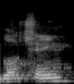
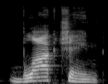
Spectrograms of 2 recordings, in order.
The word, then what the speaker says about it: blockchain: using blockchain to conf look at how he says blockchain that is not how you pronounce a stress a va like look how small it is an opportunity using blockchain using blockchain bl right at the maybe maybe he's pronouncing the vowel but he is not pronouncing it in a way that's stressed there's no way that could ever be stressed because Is it so small?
